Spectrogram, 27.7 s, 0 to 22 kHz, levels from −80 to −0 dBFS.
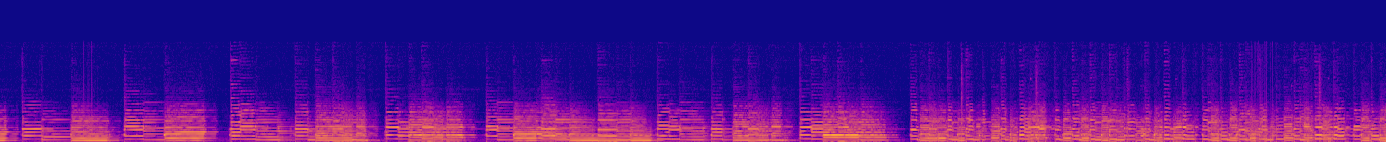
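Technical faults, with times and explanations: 1.67–1.96 s, processor overload crackle: the processor missed roughly fifteen buffers of around 10 ms, each replaying old audio with hard edges, producing a gritty burst of crackle.
24.93–25.45 s, processor overload crackle: about twenty buffers missed their deadline, stale audio repeating with abrupt joins, heard as a longer tearing crackle that stops when the load passes.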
